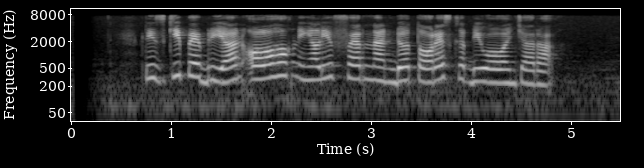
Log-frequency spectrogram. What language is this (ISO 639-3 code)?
sun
